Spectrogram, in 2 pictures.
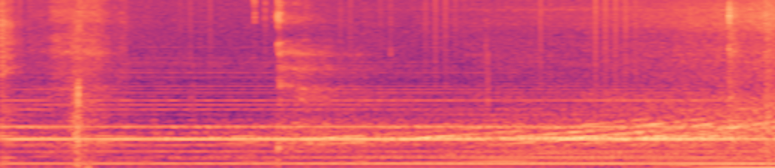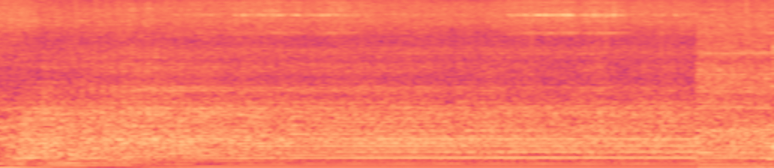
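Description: A bench grinder secured to a work table starts with a click and spins up into a loud steady motor hum, with a rising whine that settles into a continuous rattling vibration.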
